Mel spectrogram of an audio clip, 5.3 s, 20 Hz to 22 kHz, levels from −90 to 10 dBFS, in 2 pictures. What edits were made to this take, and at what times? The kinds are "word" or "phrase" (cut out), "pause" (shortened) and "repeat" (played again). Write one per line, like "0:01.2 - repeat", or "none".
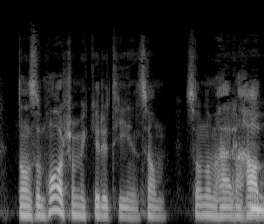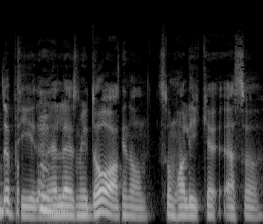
0:01.7 - pause
0:02.3 - word
0:02.8 - word
0:03.4 - word
0:03.8 - phrase
0:04.2 - pause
